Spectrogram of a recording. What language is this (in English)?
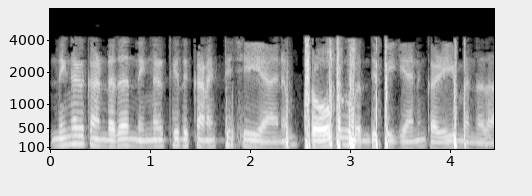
Malayalam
